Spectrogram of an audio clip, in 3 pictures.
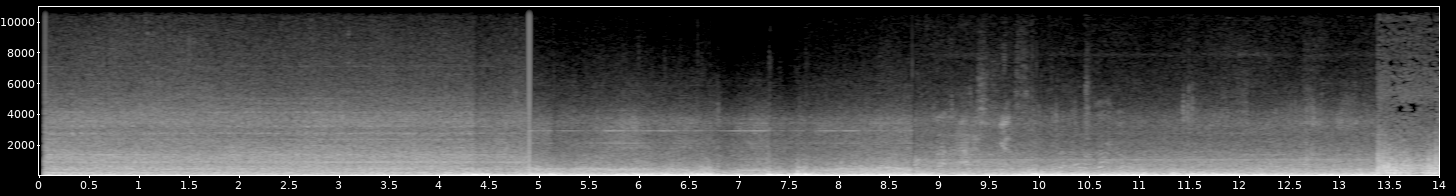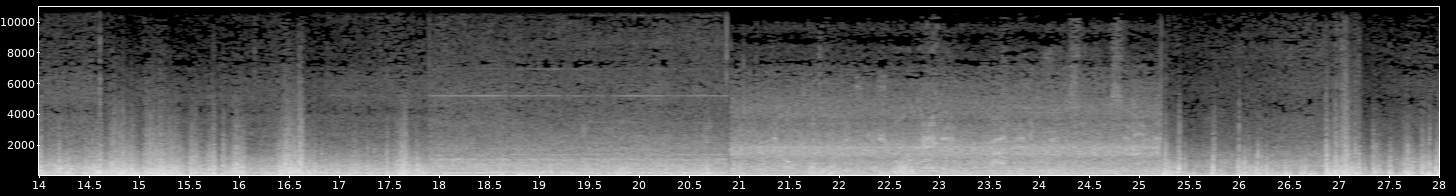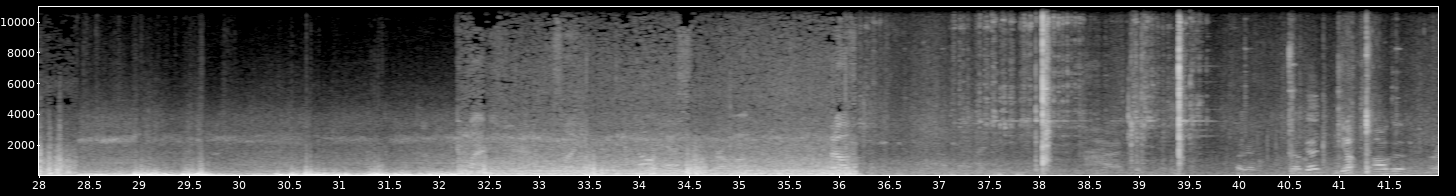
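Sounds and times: steady background hum: 0.1 - 25.2
wind buffeting microphone: 0.1 - 36.7
indistinct voices: 17.9 - 25.2.

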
